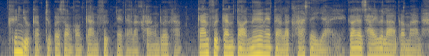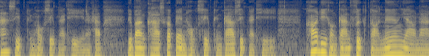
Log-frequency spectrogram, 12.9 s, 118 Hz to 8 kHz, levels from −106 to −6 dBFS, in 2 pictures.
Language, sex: Thai, male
